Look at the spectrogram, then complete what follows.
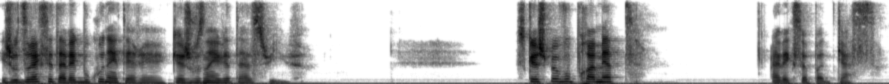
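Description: Woman, 40s, Québécois accent; podcast host, earnest and candid, slight stumbles, crisp bright tone. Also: lowish voice, moderate pace, pauses often. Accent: Québécois French. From Quebec, Canada. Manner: earnest, candid, occasionally stumbling over words. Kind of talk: personal introduction.

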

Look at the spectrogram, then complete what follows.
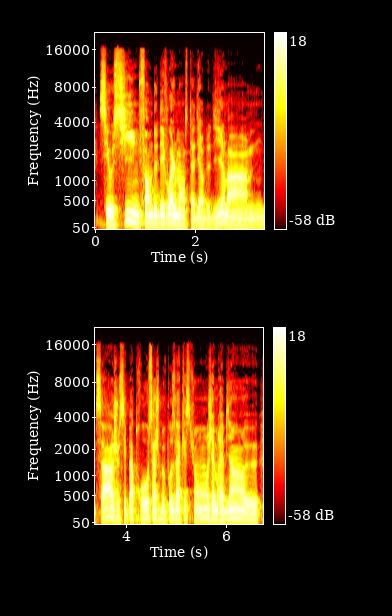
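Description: A man's voice: on the low side, normal speed. A man in his forties from Lebanon, a native Arabic speaker, talking thoughtfully as a journalist guest with many hesitations. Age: 40s. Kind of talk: interview conversation.

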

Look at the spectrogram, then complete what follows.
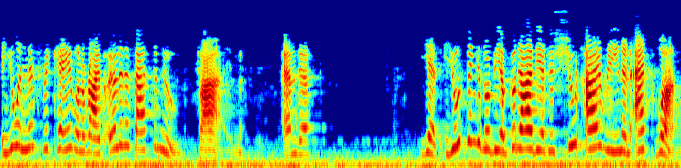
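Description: A high, very animated voice plays a flustered, polite middle-aged mother on the telephone. It is 1940s radio acting with thin, phone-like sound. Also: moderate pace.

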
